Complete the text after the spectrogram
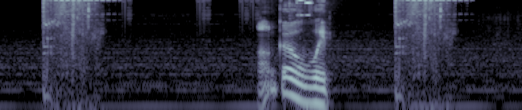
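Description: A game menu makes short electronic clicking chimes.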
